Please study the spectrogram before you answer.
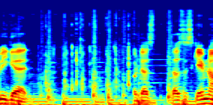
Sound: typing sounds

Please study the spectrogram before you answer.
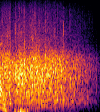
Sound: applause

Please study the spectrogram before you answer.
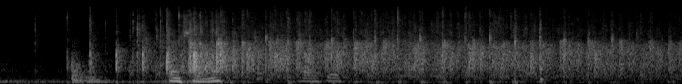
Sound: audience applauds

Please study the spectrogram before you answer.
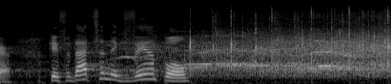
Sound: applause

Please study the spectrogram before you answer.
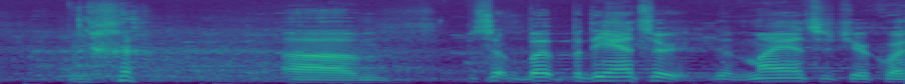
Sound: audience laughing

